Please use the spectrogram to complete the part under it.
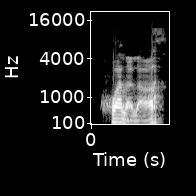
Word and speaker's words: Gualala: And it's in a place, it's spelt Gualala, but we think it's pronounced Hualala. Who knows there?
